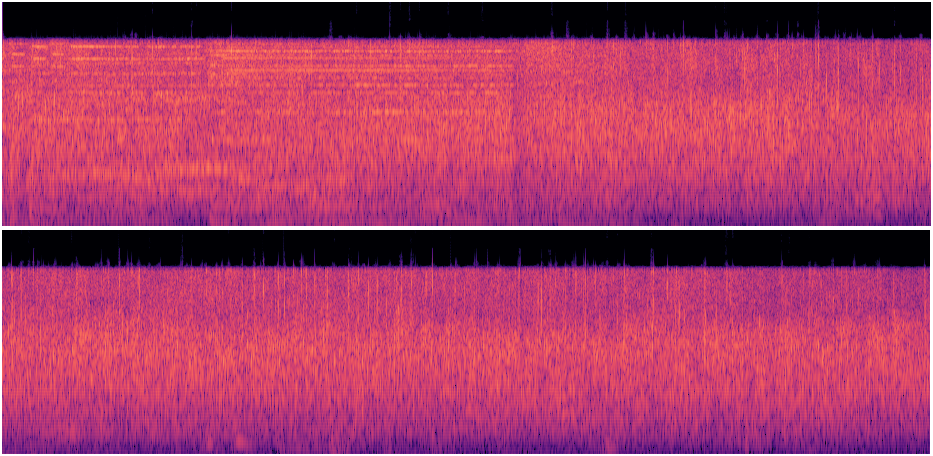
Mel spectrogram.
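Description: Studio audience applauding steadily, with music playing over it for the first five seconds or so.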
